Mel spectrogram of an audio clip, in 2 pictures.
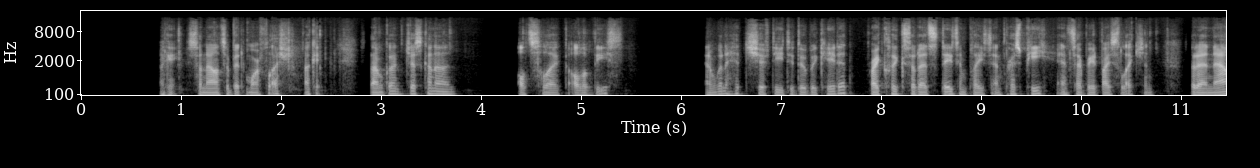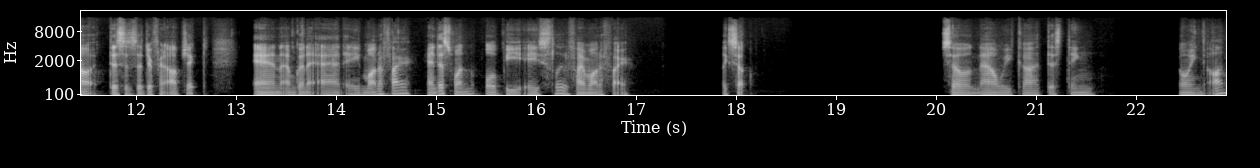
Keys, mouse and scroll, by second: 1.1-1.6 scroll up 2, 1.1 z, 1.2 middle click, 1.9 3, 4.3 alt+shift+click, 4.9-6.5 alt+shift+drag, 6.5 shift+d, 9.1 p, 9.7 Tab, 10.0 a, 10.3 middle click, 10.3 a, 10.8 g, 13.6 click, 15.6-17.5 shift+drag, 18.0-19.0 middle drag, 18.0 a, 19.4 middle click, 21.0-22.6 shift+drag.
